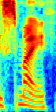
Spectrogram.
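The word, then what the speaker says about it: Smyth: Oh, they're calling her Patty Smith. No, she's Patty Smythe. That's how you spell it.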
